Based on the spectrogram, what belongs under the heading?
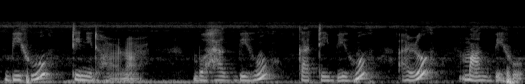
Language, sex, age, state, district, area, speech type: Assamese, female, 45-60, Assam, Tinsukia, rural, spontaneous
